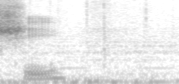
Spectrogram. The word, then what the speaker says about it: Xi: Is that she pronounced she? Oh yeah, 100% dude.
